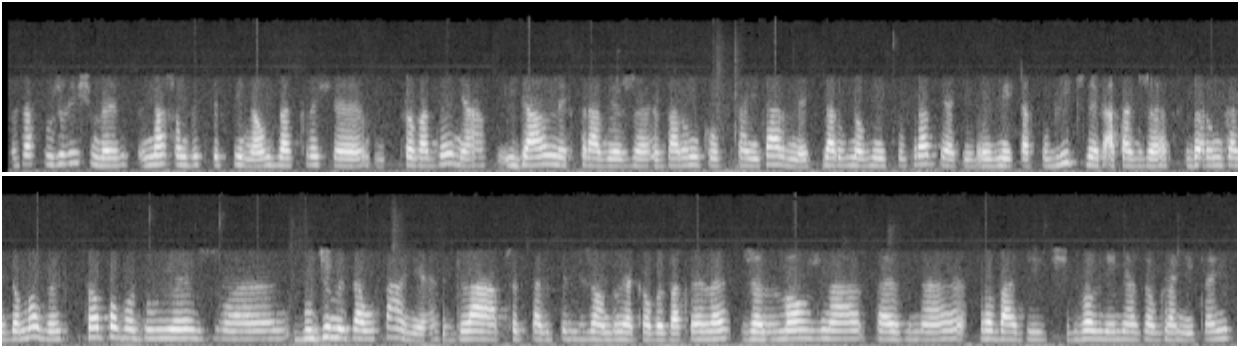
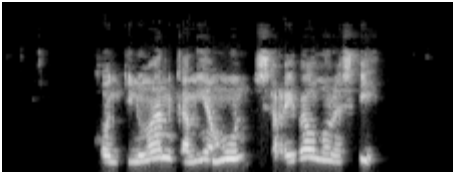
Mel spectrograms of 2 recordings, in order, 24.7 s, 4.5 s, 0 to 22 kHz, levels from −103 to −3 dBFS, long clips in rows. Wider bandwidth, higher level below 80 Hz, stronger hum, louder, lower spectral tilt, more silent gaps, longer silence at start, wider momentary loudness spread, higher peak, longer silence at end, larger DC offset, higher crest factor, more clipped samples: second, 8.8 kHz vs 10.5 kHz; first, -48 dBFS vs -82 dBFS; neither; about the same, -19 LUFS vs -20 LUFS; first, -8.5 dB/octave vs -0.5 dB/octave; neither; second, 0.1 s vs 1 s; about the same, 8 LU vs 6 LU; first, 0 dBFS vs -4 dBFS; second, 0.1 s vs 0.8 s; neither; about the same, 18 dB vs 18 dB; neither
